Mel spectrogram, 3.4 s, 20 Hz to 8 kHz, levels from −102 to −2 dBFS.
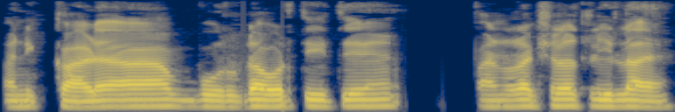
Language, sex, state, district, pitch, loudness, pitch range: Marathi, male, Maharashtra, Nagpur, 125 Hz, -16 LUFS, 120-130 Hz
